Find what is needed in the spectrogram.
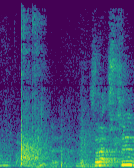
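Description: People's voices talking, with one sharp knock about a third of a second in.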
